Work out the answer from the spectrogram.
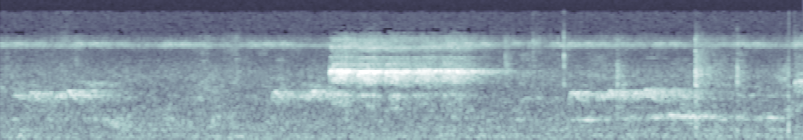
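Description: Faint outdoor ambience of distant birds calling, with a faint steady high-pitched line underneath. The loudest call starts about two and a half seconds in and lasts about a second.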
